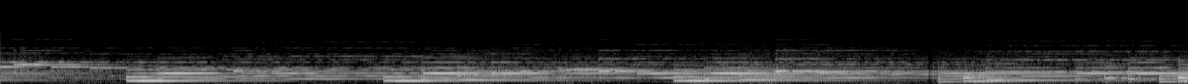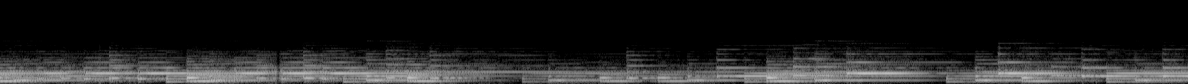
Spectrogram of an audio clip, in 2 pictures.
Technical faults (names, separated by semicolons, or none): clock drift between sender and receiver; repeated timing corrections; scattered short gaps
